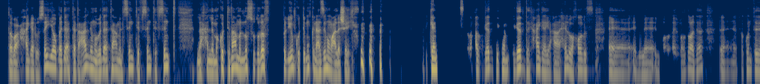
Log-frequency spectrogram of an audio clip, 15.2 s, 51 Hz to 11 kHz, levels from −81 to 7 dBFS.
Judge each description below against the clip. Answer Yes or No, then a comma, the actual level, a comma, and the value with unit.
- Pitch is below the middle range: Yes, low, 125 Hz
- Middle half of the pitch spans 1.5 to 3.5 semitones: No, average, 3.9 semitones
